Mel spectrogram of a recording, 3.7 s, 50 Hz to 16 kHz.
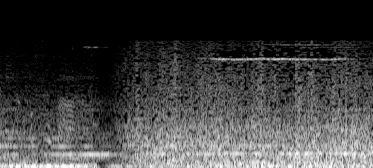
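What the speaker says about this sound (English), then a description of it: "Hey, I'm grabbing the first train" A train rolls along in a PS4 video game, giving a continuous rumbling, clattering rail noise that stays close and steady throughout.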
